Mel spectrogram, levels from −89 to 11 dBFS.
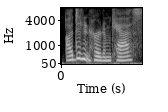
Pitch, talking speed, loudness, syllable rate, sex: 220 Hz, 245 wpm, -14 LUFS, 4.6 syllables/s, female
